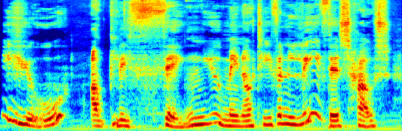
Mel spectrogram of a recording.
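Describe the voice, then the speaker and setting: A woman's voice: lowish voice, very animated, slow, faint music behind. A woman voicing a cruel, scornful stepmother in a fairy tale, scolding in a shrieking way. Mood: scornful, angry.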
